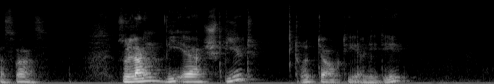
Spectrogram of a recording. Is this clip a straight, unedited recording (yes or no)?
yes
